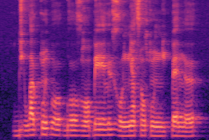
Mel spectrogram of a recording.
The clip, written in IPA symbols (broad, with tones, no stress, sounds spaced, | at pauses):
ɡ͡b i˨ w a˦ kʷ ĩ˦ ɓ oː˧ ɡ͡b oː˧ ɣ ɔ̃˨ ɓ eː˦ l ɨ˦ ɣ o˨ ɲ ã˧ s ɔ̃˧ k ũ˨ ɲ i˨ k͡p ɛ˧ n ə˨˦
